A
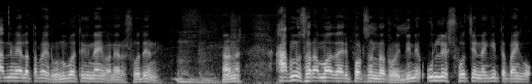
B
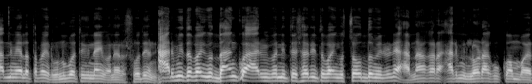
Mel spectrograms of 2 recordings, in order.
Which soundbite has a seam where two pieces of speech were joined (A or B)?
B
